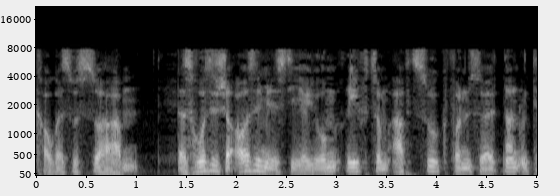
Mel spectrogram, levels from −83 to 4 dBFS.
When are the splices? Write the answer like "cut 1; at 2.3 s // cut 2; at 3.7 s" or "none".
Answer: cut 1; at 1.4 s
